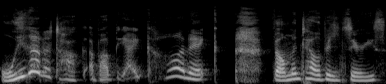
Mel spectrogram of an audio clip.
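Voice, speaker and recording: She is whispering. Her pace is moderate. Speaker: podcast host. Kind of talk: casual chat.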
